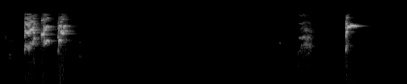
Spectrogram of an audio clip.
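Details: Pet rosy-faced lovebirds, five kept in a cage by a window on a winter day, give a quick burst of three sharp, high, buzzy chirps, then two more separate chirps after a pause; otherwise quiet.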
